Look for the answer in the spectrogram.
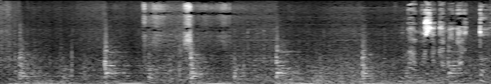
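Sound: thunderstorm with rolling thunder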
